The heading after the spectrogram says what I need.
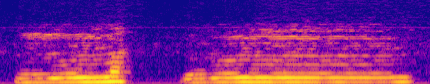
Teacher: You'll find a little bit of vibration on your lips.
